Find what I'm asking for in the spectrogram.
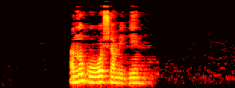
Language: Cameroon Pidgin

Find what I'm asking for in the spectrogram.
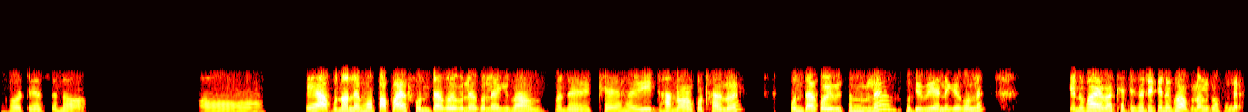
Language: Assamese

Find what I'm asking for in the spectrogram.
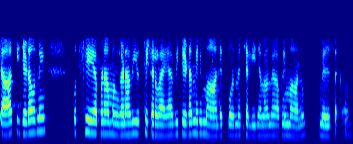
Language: Punjabi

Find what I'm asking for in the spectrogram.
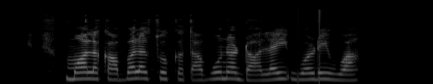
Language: Pashto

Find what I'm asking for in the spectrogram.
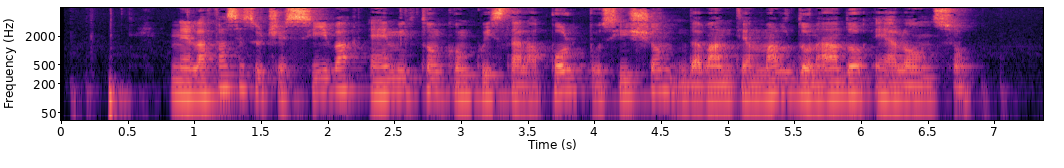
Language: Italian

